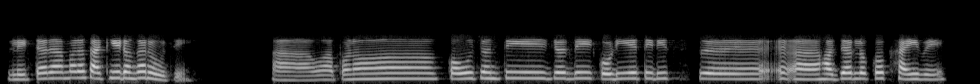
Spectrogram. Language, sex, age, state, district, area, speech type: Odia, female, 45-60, Odisha, Bhadrak, rural, conversation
